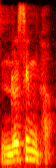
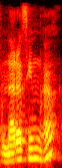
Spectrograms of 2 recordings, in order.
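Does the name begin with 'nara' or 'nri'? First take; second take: nri; nara. First: The name begins with one syllable, nri. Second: The name begins with two full syllables, na-ra. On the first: "when you have the name in Sanskrit, it's Nrisimha" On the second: "Narasimha is also correct"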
